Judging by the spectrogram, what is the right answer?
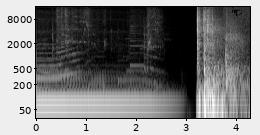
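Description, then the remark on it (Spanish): A sustained, ringing musical tone fades out into a brief silence, then a front door closes loudly, followed by a rattling clatter as the lock is turned. “¿ha cerrado bien la puerta? Dale toda su vuelta, hombre.”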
